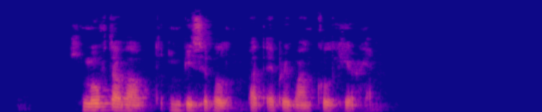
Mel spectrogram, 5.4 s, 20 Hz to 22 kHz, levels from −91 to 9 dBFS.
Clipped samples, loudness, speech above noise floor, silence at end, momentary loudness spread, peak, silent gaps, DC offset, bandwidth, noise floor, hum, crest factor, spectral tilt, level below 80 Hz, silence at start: under 0.1%; -36 LUFS; over 54 dB; 1.7 s; 10 LU; -16 dBFS; none; under 0.1%; 13 kHz; under -90 dBFS; none; 22 dB; -5 dB/octave; -80 dBFS; 0.7 s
